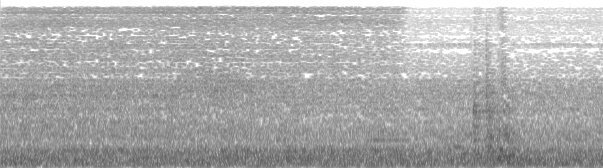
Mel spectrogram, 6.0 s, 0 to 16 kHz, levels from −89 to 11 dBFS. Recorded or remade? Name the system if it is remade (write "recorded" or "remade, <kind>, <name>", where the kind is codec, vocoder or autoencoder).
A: recorded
